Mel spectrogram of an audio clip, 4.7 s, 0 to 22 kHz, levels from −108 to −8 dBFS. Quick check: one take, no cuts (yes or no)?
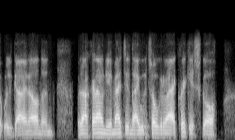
yes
